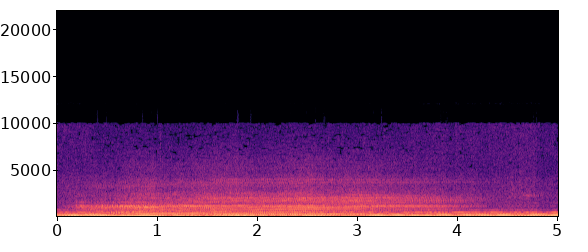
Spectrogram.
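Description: Powerful racing boat engines roar and rev loudly and continuously, their droning pitch climbing and shifting as they accelerate, unbroken for several seconds with no voices.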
